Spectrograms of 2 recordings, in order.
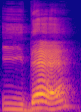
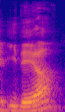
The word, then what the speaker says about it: idea: Being the E right before the open vowel, just for articulation, it's a lot easier to open up the E as well. So it's idea. That way it's easier to pronounce the A.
